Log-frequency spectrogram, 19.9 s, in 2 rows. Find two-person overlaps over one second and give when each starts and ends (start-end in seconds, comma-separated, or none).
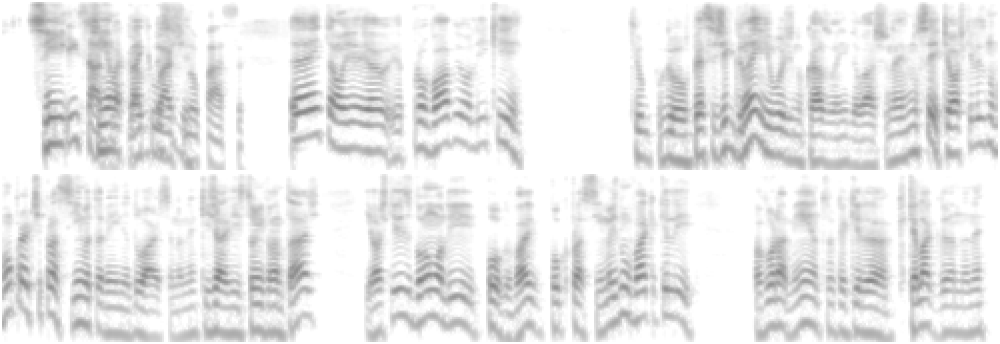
0.6-1.9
